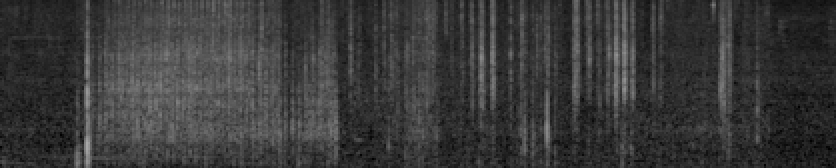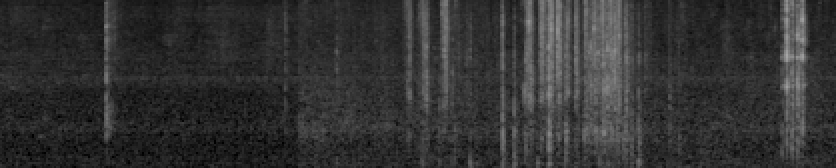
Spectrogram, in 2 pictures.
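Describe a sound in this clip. A spoon scrapes and clinks against a plastic bowl while mixing.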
